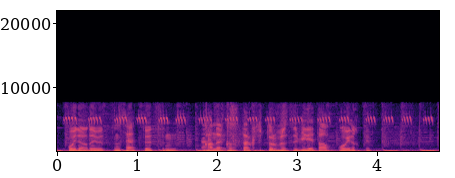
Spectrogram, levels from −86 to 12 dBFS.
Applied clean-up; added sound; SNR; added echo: none; Cricket; 11 dB; none.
